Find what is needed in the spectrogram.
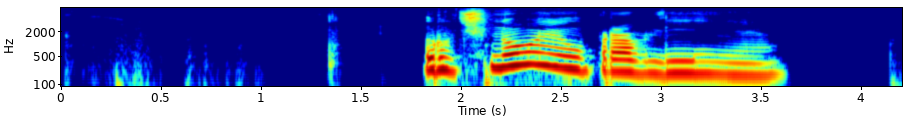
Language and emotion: Russian, neutral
